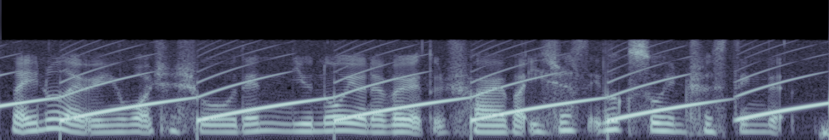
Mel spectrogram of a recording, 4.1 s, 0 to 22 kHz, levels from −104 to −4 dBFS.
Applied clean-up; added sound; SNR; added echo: none; Alarm; -5 dB; none.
